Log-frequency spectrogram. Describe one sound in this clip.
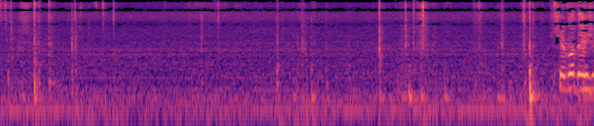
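Scissors snip through cardboard.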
